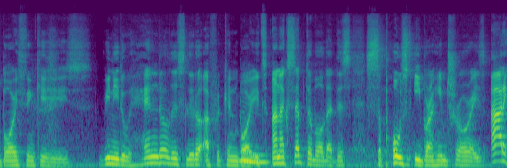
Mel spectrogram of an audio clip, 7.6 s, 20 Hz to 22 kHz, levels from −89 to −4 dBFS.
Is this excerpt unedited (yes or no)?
yes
